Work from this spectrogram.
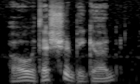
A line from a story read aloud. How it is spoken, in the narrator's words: Jing murmured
